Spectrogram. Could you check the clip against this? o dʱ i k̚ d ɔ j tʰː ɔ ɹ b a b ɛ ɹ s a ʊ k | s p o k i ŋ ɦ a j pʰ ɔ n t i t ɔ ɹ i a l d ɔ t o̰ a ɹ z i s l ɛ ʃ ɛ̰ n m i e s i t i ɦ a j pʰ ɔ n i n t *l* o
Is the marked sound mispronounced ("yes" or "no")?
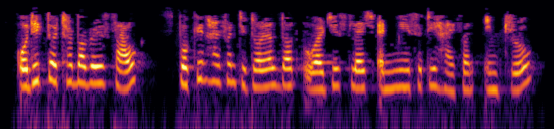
yes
